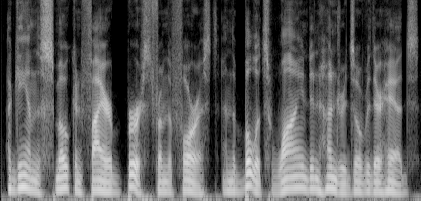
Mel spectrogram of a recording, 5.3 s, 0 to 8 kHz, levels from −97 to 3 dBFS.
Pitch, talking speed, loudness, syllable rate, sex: 100 Hz, 205 wpm, -18 LUFS, 4.9 syllables/s, male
